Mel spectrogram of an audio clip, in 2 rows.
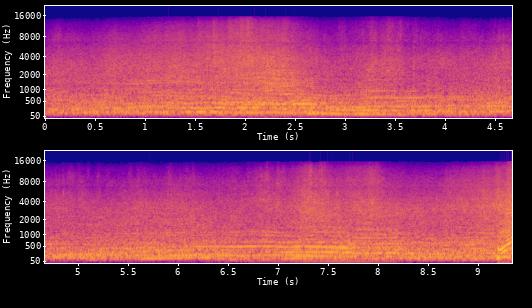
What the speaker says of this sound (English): In turns 3 and 4, 2 cars going to go around.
